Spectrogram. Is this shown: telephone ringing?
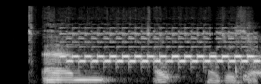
yes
